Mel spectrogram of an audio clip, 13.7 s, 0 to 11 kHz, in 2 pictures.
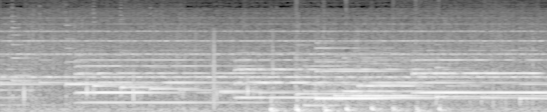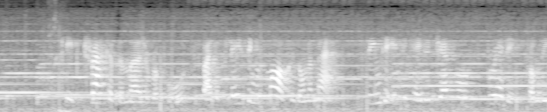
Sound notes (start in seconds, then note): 7.7 radio Announcer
